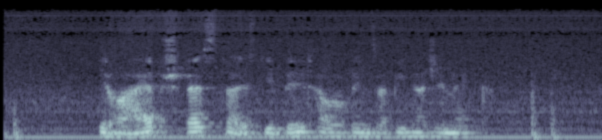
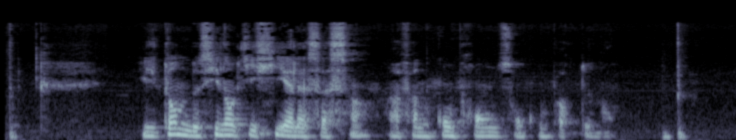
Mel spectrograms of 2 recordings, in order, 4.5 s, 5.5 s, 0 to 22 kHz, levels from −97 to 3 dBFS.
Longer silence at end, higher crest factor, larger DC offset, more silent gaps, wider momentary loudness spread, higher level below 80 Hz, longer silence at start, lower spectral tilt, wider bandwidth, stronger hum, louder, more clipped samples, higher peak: second, 0 s vs 0.4 s; about the same, 20 dB vs 22 dB; neither; neither; about the same, 17 LU vs 18 LU; first, -52 dBFS vs -60 dBFS; about the same, 0.05 s vs 0.05 s; first, -7 dB/octave vs -5 dB/octave; first, 16.5 kHz vs 11.5 kHz; neither; first, -26 LUFS vs -30 LUFS; neither; about the same, -8 dBFS vs -10 dBFS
